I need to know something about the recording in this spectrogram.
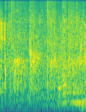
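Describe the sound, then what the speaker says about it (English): A burst of loud, dense applause from a graduation ceremony crowd, steady throughout the brief moment. "give your parents a thunderous round of applause"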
